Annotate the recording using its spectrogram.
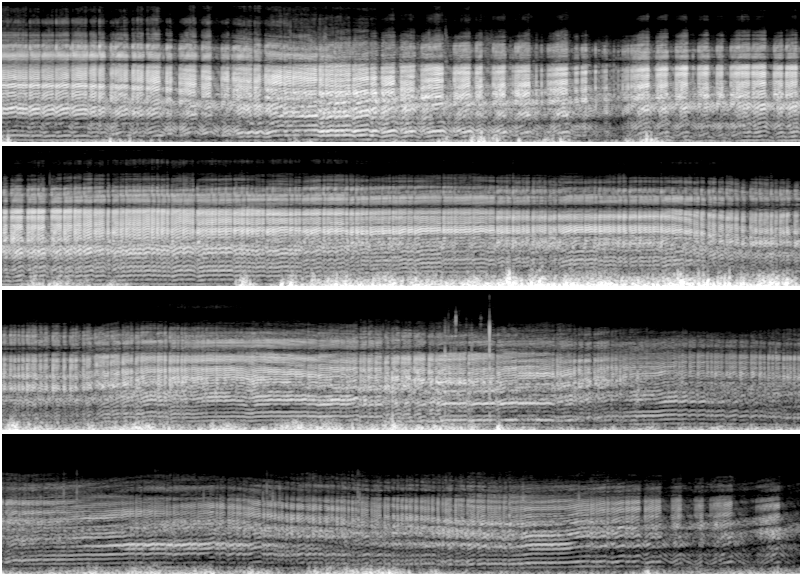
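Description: Small model-airplane engine running at full speed with a high buzzing note, held in hand and then launched. Once the model is airborne its pitch wavers up and down and it grows fainter as it climbs away.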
